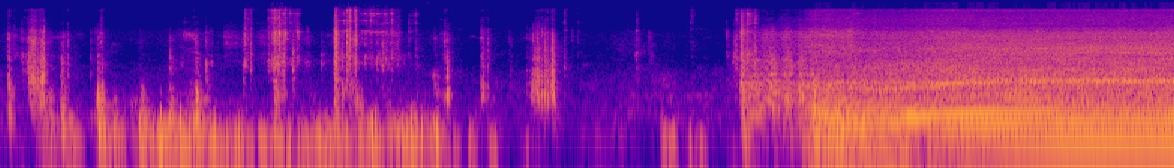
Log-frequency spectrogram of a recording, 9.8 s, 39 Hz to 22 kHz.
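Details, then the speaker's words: Opel Corsa 1.4i Utility after reconnecting the battery, testing a replacement idle air valve: cranks and settles into a fast, steady high idle that stays up, expected to stabilize near 800 rpm after restart. "remember we're going to start it up and it will idle high"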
